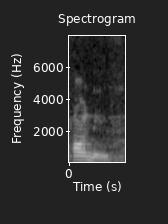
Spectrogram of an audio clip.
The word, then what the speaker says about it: honest: Okay, so H is silent. H is not a vowel. O is vowels, but H is honest. Here the pronunciation is honest.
